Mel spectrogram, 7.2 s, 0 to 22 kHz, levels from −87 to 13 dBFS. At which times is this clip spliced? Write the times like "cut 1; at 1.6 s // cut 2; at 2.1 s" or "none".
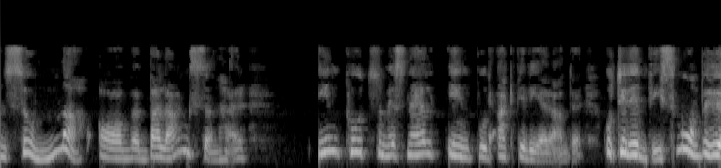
cut 1; at 4.4 s // cut 2; at 4.9 s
